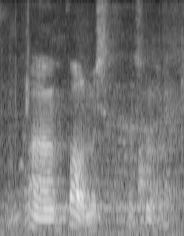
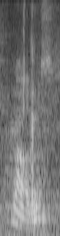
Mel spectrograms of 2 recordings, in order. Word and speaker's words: valmis: Valmis. Valmis.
